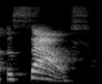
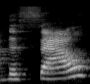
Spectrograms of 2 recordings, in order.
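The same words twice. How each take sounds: First: South said slowly with an F at the end; South as "Souf". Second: Said in the usual way. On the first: Shown as a demonstration. Vlogger corrects herself for Southerners, South pronounced "Souf". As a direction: end South on F instead of TH, drawn out. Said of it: "It's S O U F". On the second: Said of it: "I'm sorry, not the South".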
